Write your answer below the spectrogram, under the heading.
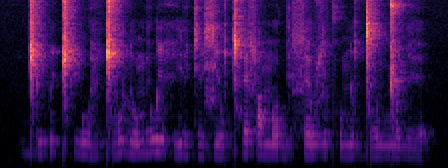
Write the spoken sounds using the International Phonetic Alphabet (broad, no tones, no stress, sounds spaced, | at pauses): ɡ͡ǁ i p i ǁʰ i̤ w æ̤ ɡ͡ǁ æ̤ w ʎ u m e̤ w i h i̤ j e̤ c e̤ ɕ i w ǀʰ e ɬ ɒ m o ɡ e̤ ɬ e w ɮ i kʷʰ e m i w ɡ͡ǀ e w ŋ͡ǁ o ʎ e̤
